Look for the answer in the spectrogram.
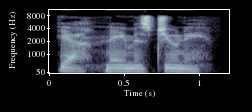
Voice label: fem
